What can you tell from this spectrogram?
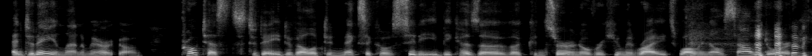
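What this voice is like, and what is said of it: Calm public radio announcer voice. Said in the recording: “Your public radio voice. ... You know, the public radio voice.”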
